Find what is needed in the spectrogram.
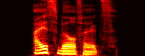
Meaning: genitive singular of Eiswürfel
- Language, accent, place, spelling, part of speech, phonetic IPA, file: German, Germany, Berlin, Eiswürfels, noun, [ˈaɪ̯svʏʁfl̩s], De-Eiswürfels.ogg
